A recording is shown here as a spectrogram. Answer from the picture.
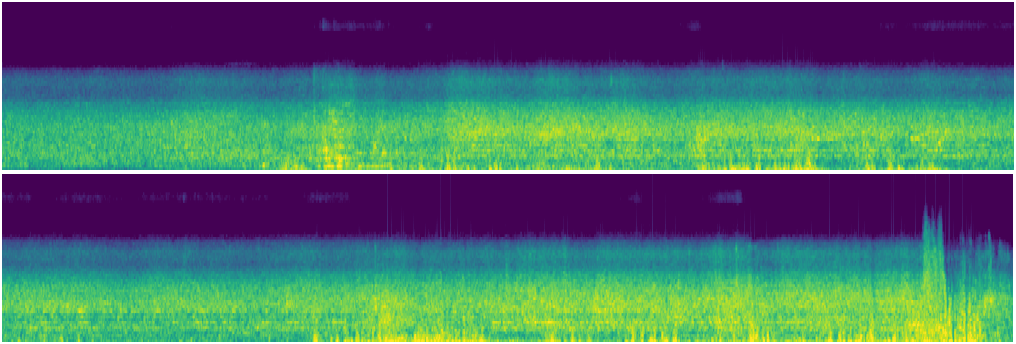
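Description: Rushing water and a rider's body sliding through an enclosed body water slide tube: a steady, rumbling rush that gets louder about four seconds in, ending in a splash into the pool near the end.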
